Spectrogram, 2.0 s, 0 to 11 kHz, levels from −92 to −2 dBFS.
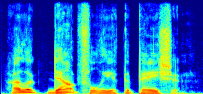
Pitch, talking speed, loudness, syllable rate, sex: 130 Hz, 175 wpm, -18 LUFS, 6.1 syllables/s, male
